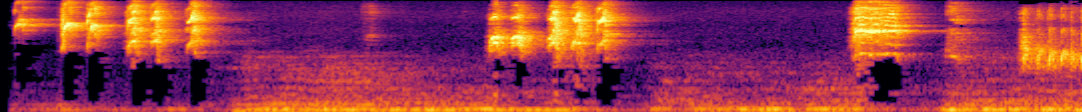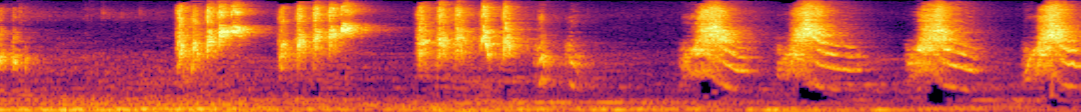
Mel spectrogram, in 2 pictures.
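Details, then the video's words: Pet long-tailed shrike of the Madura type, three months old, singing freely: bursts of harsh, scratchy rasping notes alternating with short bright chirps and quick downslurred whistles, over a steady low hum. "Burung Cendet gacor"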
